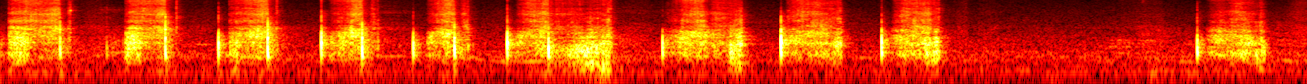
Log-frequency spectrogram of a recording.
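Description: A child draws repeated curved strokes with white chalk on a small wood-framed chalkboard resting on carpet. Rhythmic, bright, gritty scratches are heard, each with a sharp tap as the chalk meets the board. A pause follows before one final stroke.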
